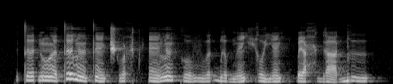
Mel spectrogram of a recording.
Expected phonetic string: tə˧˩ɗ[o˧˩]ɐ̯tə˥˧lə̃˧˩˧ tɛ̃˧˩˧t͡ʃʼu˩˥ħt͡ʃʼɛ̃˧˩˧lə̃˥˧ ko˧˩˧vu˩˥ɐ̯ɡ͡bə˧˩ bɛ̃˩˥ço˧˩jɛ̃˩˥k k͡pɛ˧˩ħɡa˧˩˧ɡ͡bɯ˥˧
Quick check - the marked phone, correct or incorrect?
incorrect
